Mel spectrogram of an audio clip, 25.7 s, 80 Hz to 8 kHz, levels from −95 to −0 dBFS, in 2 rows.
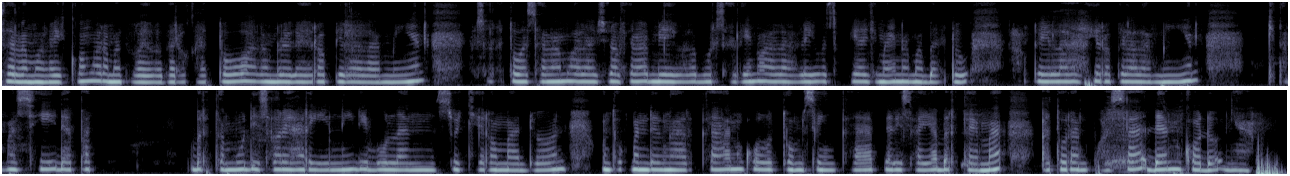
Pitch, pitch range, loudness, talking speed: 245 Hz, 235-250 Hz, -37 LUFS, 80 wpm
